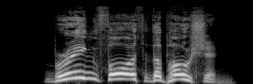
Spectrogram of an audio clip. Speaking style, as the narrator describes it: Amon boomed

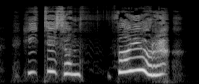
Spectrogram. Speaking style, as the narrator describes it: She spluttered

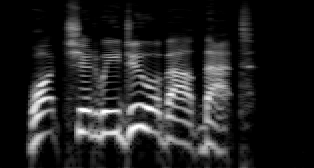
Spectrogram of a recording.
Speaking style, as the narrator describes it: the centaur asks, rage snarling around his words

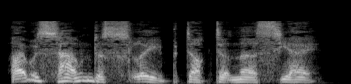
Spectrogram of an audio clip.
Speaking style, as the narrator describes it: he said, his voice still a painful croak

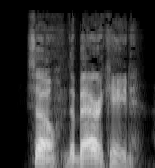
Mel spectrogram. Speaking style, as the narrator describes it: I loudly announced

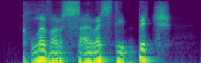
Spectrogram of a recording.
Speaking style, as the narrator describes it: muttered Rodanov

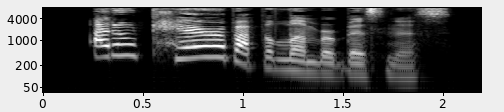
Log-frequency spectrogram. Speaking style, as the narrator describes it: Violet cried

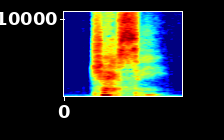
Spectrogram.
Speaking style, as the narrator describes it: Lucy whispered

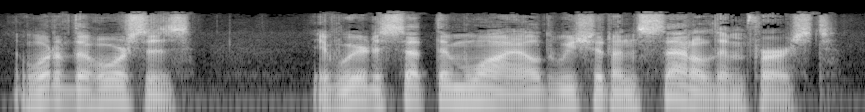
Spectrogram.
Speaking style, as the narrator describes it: Arbret asked

